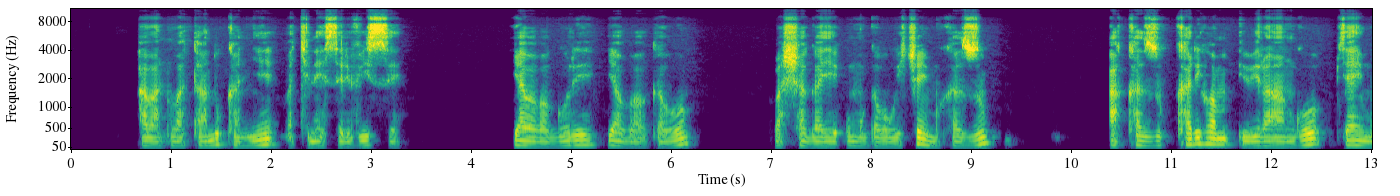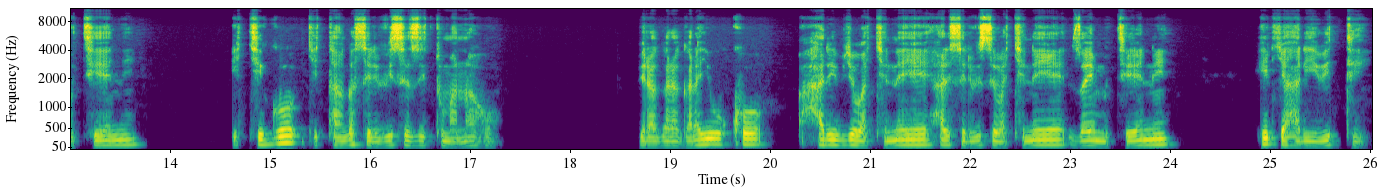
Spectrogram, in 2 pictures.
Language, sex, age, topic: Kinyarwanda, male, 36-49, finance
